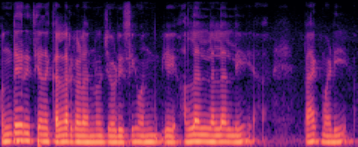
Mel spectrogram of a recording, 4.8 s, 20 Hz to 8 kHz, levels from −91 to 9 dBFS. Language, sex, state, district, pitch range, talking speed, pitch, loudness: Kannada, male, Karnataka, Bangalore, 125-140 Hz, 115 wpm, 130 Hz, -16 LUFS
